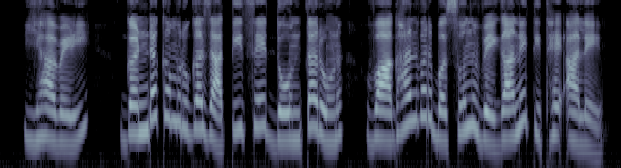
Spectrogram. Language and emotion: Marathi, neutral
